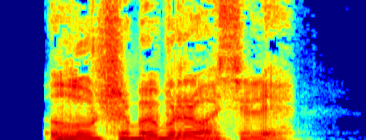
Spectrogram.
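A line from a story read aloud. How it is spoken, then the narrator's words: Growl. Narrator (Russian): рыкнула тень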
